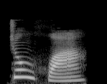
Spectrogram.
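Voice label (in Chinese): "中华", Mandarin Chinese; chinese flashcards; hsk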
